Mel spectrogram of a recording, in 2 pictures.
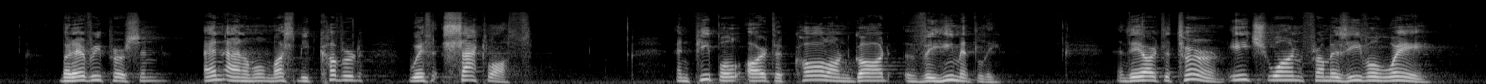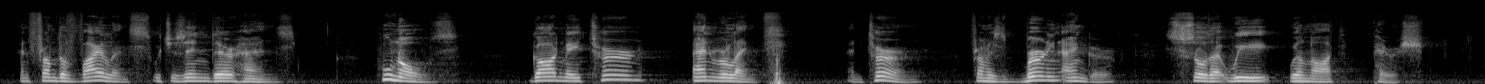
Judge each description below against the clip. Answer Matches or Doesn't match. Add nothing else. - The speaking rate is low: Matches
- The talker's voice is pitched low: Doesn't match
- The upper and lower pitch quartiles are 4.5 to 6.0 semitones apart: Matches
